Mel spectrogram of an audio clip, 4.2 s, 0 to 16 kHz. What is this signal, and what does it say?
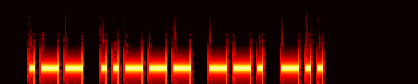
Morse code, heard as a keyed tone, about 20 wpm, 700 Hz. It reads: W2GD
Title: Call Signs - 20wpm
